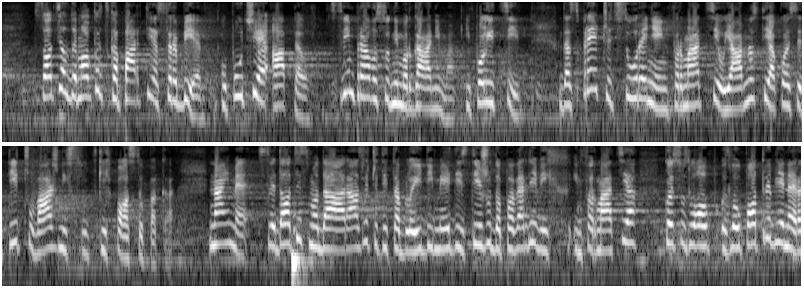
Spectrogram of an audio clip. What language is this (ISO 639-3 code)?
srp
